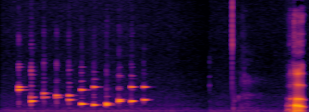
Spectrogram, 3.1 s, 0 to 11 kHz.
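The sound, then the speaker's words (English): Google Tone Chrome extension chirp sharing a URL: a rapid run of short electronic beeps hopping between pitches, followed after a pause by a faint click and a brief, louder noisy burst. “It's Google Tone. That's that tiny R2-D2 type sound that you heard”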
